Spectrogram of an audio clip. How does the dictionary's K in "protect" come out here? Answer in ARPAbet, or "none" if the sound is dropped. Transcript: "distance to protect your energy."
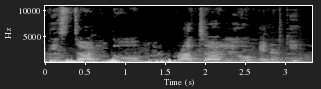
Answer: none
